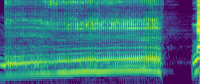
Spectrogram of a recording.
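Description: A man's voice making one long, low, drawn-out mocking noise with his tongue out. The pitch holds nearly steady and steps up slightly about a second in, and the noise cuts off after about three seconds.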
